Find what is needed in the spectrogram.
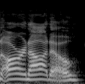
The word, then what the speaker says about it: Arenado: Nolan, I say it like different, like every third time I say it. Arenado. I should know this because it's an Hispanic name. So Nolan Arenado, there we go. That's how I should be saying it.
